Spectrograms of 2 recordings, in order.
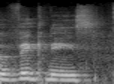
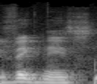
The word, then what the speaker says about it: Vignes: Henry Vagne. I am not 100% sure how that's pronounced. V-I-G-N-E-S. – Oh, Vignes. – Thank you, Vignes.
